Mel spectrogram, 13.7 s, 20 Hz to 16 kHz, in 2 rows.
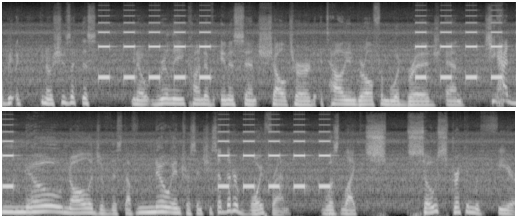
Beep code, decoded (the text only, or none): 5 short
